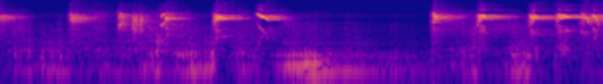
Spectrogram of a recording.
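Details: Male little spiderhunter calling for rivals and females, played to make birds sing: sharp, very high chips spaced about half a second apart, a short pause, then quicker twittering.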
